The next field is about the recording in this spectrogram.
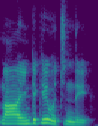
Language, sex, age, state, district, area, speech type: Telugu, male, 30-45, Andhra Pradesh, Nellore, urban, spontaneous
